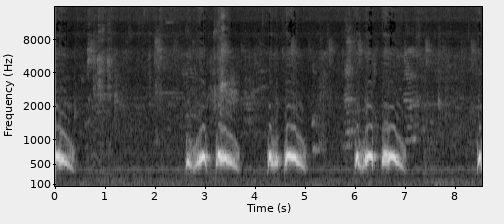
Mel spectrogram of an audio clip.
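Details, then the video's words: Spotted dove kept as a decoy, giving 'giọng đồng' coos meant to draw wild doves. After a quiet gap, soft two-note phrases of a short rising-falling note and a longer descending coo repeat about every one and a half seconds, with faint hum. "chim cu gáy mồi, tiếng chim cu gáy kích bổi, tiếng chim cu gáy giọng đồng ,tiếng chim cu gáy hợp bổi"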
